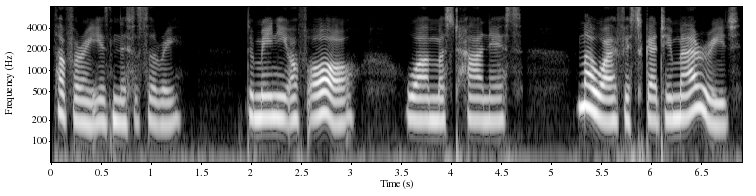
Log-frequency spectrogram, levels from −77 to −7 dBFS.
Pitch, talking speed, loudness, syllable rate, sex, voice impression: 210 Hz, 130 wpm, -17 LUFS, 4.8 syllables/s, female, very feminine, young, very thin, slightly tensed, slightly weak, slightly bright, hard, clear, fluent, slightly raspy, very cute, intellectual, refreshing, sincere, calm, friendly, reassuring, unique, elegant, slightly wild, very sweet, slightly lively, kind, slightly intense, slightly sharp, slightly modest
